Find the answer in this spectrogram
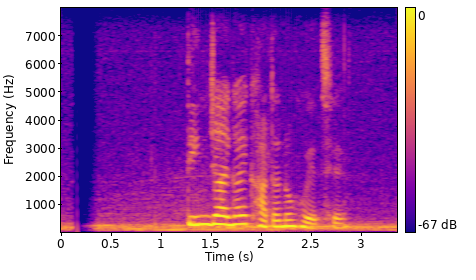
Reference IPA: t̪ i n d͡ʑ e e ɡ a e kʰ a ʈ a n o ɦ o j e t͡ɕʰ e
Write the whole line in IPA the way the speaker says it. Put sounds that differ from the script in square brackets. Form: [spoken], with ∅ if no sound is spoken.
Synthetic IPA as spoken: t̪ i n d͡ʑ [a] e ɡ a e kʰ a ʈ a n o ɦ o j e t͡ɕʰ e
